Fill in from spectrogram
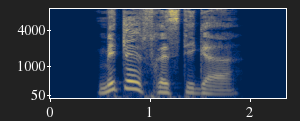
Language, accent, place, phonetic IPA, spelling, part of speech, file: German, Germany, Berlin, [ˈmɪtl̩fʁɪstɪɡɐ], mittelfristiger, adjective, De-mittelfristiger.ogg
- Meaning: inflection of mittelfristig: 1. strong/mixed nominative masculine singular 2. strong genitive/dative feminine singular 3. strong genitive plural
